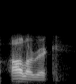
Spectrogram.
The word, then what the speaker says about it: Alaric: Did I pronounce it right, Mark? – No, Alaric. – Alaric, yes, but I did get the I in there.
